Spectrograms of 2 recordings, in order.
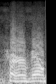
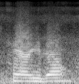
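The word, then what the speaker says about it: Kerrville: This is This is up near Kurveville and it's pronounced Kurveville, not Kerryville.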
